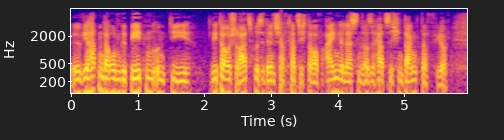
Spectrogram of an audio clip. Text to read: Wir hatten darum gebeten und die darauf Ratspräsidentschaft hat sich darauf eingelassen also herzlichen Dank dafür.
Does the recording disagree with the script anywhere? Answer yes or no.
yes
